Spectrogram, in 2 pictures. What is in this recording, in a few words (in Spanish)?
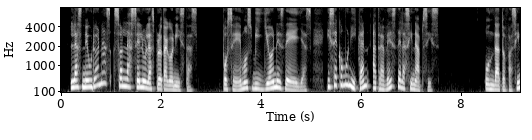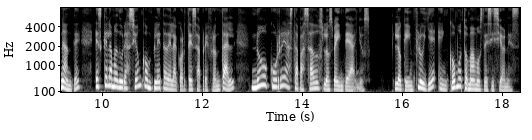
locucion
